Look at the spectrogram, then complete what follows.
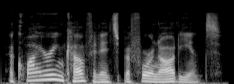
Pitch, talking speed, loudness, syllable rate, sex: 140 Hz, 130 wpm, -16 LUFS, 6.8 syllables/s, male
